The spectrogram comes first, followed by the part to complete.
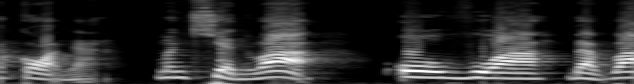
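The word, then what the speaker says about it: au revoir: แปล ว่า ลา ก่อน คือ เวลา ที่ คน ฝรั่งเศส ออก เสียง คำ นี้ กัน ใน ชีวิต จริง อ่ะ คำ ว่า เ อ่ะ มัน ออก เสียง เบา มาก จน เหมือน แบบ เหมือน ได้ ยิน เขา พูด กัน แค่ ว่า โอวัว โอวัว โอวัว เอา ซึ่ง เรื่อง นี้ นะ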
